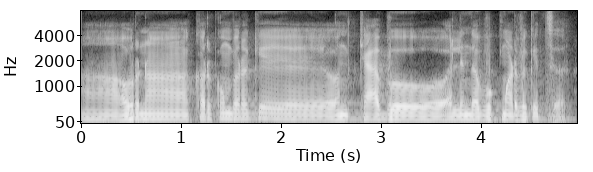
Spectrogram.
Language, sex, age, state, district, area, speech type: Kannada, male, 30-45, Karnataka, Tumkur, urban, spontaneous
